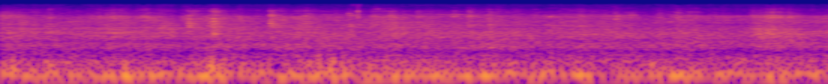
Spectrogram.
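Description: Double-stack intermodal well cars rolling past: steel wheels on rail give a steady low rumble with a hiss over it and a few faint clicks.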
